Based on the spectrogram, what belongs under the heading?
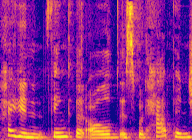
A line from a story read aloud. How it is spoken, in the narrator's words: she sobbed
